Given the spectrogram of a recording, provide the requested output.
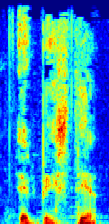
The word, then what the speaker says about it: Erbestea: En este disco, El Bestia, lo he dicho bien ahora, ¿no? – Cojonudo.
